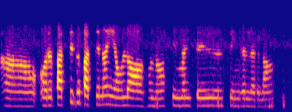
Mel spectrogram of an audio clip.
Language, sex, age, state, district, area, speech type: Tamil, female, 18-30, Tamil Nadu, Krishnagiri, rural, conversation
